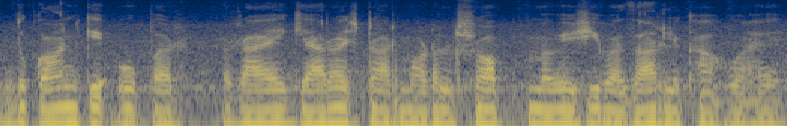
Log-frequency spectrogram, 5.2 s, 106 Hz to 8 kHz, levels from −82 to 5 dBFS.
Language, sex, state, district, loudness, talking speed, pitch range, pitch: Hindi, male, Uttar Pradesh, Lalitpur, -16 LUFS, 150 wpm, 90-95 Hz, 90 Hz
